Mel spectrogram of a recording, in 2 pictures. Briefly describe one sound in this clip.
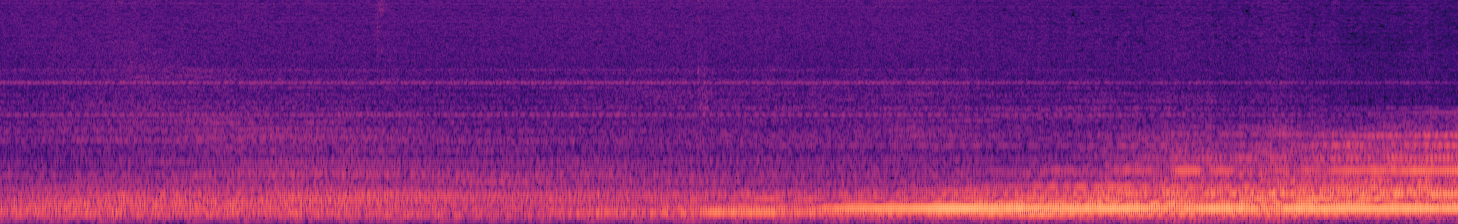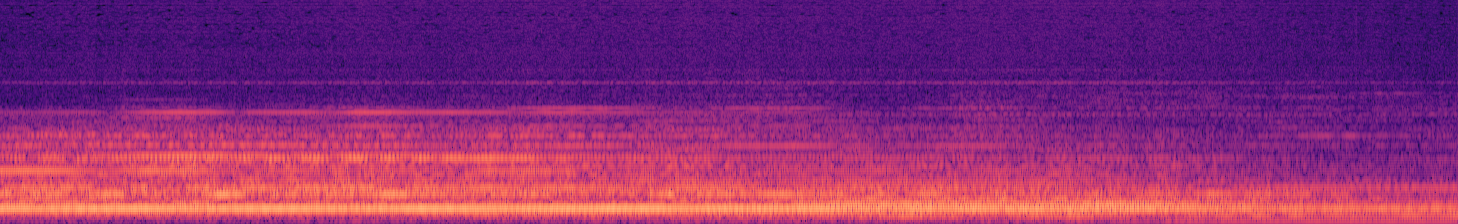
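A large gong hums and shimmers in deep, swelling waves, echoing through the room.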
